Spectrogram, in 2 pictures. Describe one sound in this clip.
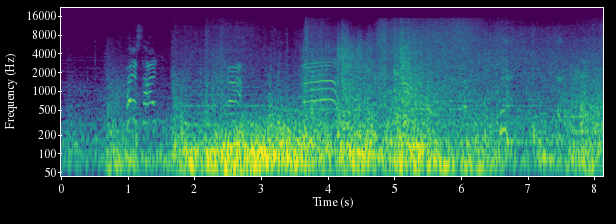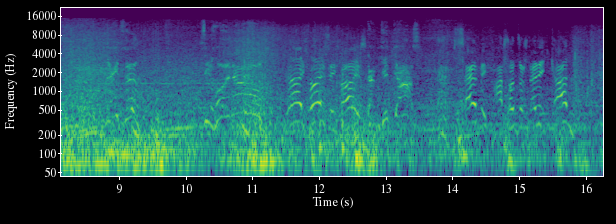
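Waves crash and roar around a boat.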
